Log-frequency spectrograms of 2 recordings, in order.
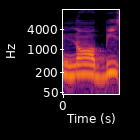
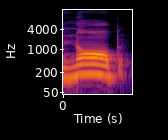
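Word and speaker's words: knob: एन ओ डब्लू देखिए के को साइलेंट एन ओ ए देखिए डब्लू नहीं है बी है दोस्तों ठीक है तो इसे पढ़ेंगे न बी से ब लिख दीजिएगा नोब क्या हो जाएगा नोब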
